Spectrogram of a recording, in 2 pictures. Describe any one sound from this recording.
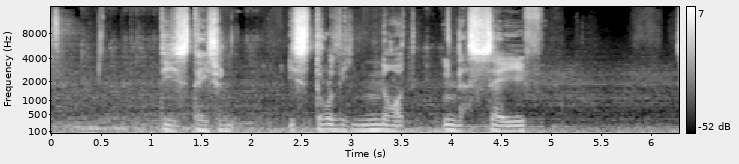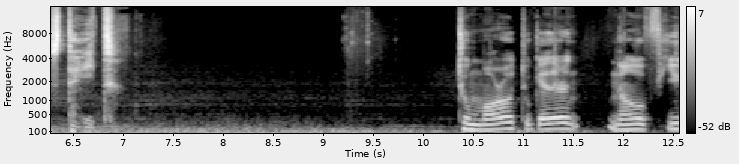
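A man speaks casually into a close microphone.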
